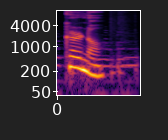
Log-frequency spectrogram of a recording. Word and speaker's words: colonel: Tulisannya kolonel, tapi orang Amerika bacanya colonel.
